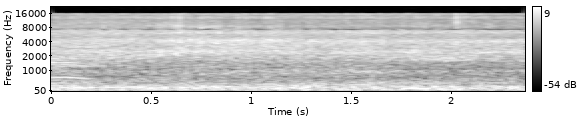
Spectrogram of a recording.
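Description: Heavy road traffic: cars and motorcycles passing close by in a steady rumble of engines and tyres.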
